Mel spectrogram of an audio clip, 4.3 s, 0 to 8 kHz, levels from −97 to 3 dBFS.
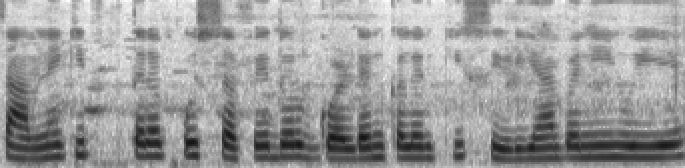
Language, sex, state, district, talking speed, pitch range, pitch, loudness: Hindi, female, Punjab, Kapurthala, 180 wpm, 195-220 Hz, 205 Hz, -15 LUFS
